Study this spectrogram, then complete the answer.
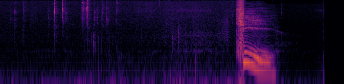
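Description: Keys jingle on a ring.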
